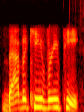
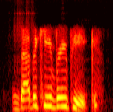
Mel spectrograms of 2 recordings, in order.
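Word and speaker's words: Baboquivari Peak: Babakivri Peak.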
